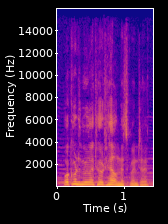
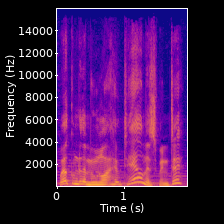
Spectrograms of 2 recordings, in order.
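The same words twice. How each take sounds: First: It is said in an English accent. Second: It is said in a New Zealand accent.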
